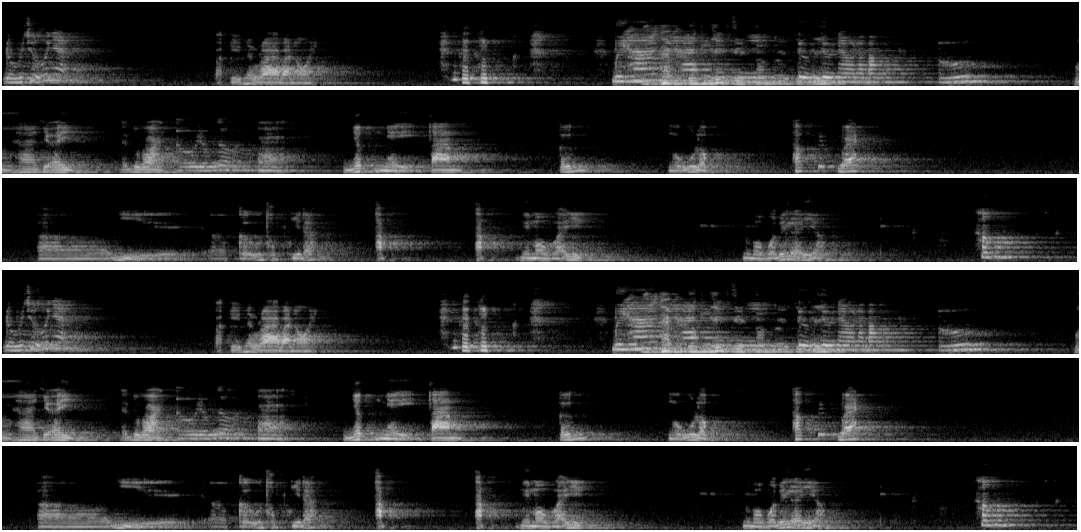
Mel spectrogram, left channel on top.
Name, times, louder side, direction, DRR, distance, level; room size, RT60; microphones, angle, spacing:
voice 1, 0.0-0.8 4.4-4.7 5.3-5.4 5.9-7.7 8.0-8.9 9.4-9.8 12.5-13.3 18.9-19.0 29.4-29.6 31.3-31.6, right 1 dB, 5° right, 0 dB, 2.7 m, -24 dB
voice 2, 2.1-3.1 4.6-4.9 6.4-8.3 10.7-11.5 12.0-12.4 13.3-13.7 14.2-15.4 16.3-16.6 17.4-17.8 18.7-18.8 19.1-19.4 21.9-23.3 23.6-24.7 25.3-25.5 26.3-27.4 28.9-29.8, right 2 dB, 30° right, 9 dB, 1.1 m, -23 dB
26.0 x 20.0 x 7.4 m, 1.4 s
head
